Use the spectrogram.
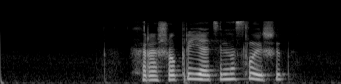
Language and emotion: Russian, positive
